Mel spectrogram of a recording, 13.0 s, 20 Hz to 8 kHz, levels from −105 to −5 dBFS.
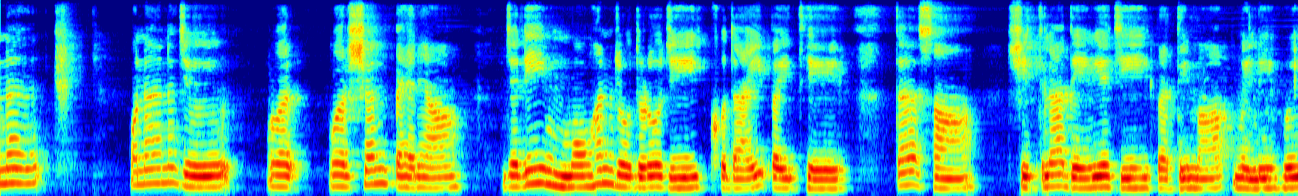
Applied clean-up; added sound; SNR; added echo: neural mask model DeepFilterNet 3.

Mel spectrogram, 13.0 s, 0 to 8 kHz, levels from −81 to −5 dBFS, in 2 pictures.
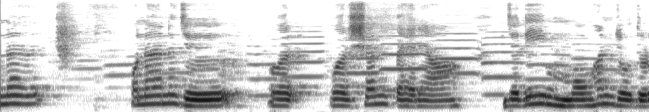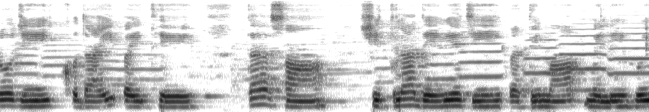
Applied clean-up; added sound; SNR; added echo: classical method WPE with log-MMSE.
